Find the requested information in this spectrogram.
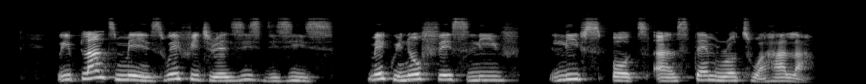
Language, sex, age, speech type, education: Nigerian Pidgin, female, 30-45, spontaneous, tertiary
